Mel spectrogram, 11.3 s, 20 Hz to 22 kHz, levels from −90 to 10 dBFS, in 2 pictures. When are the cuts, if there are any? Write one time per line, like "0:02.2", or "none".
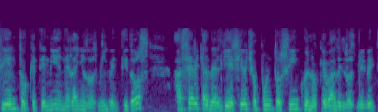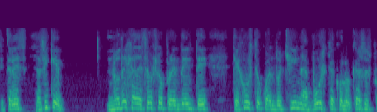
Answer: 0:06.2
